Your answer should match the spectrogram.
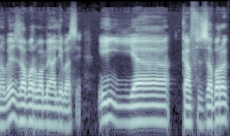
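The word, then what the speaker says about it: إِيَّاكَ: অনেক মানুষ বলে ফেলে ইয়া কানা বুদু ওয়া ইয়া কানাস্তাইন। ইয়া কানা বুদু বললে ডিরেক্ট ইয়া থেকে শুরু হচ্ছে, সামনের অক্ষরটা বাদ চলে যাচ্ছে। এই তাসদিদটাকে এই হামজার সাথে উচ্চারণ করে ধাক্কাতে হবে।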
